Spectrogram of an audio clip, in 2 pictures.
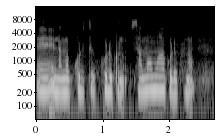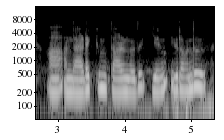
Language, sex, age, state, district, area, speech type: Tamil, female, 18-30, Tamil Nadu, Perambalur, rural, spontaneous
